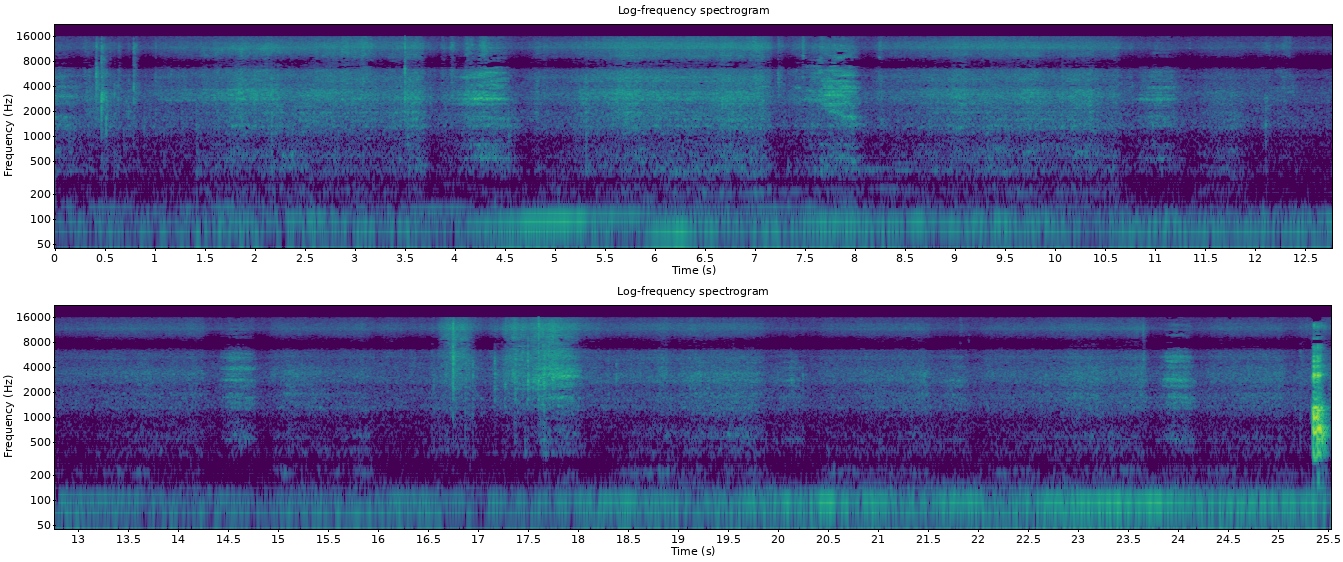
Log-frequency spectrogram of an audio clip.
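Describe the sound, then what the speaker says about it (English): A steady, low breath blows across wet nail polish for a long stretch, soft and breathy up close, with occasional faint taps and no speech. "I always pick it up and blow across if I don't use a tool"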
